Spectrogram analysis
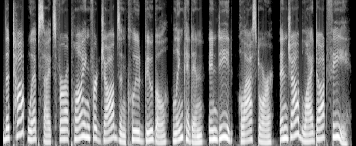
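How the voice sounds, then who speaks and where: A woman hosting a channel, reading an informational script in a steady, measured way. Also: mid-range voice, no room sound, clean studio sound. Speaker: channel host.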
